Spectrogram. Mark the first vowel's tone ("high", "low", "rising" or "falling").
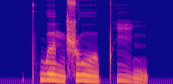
falling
